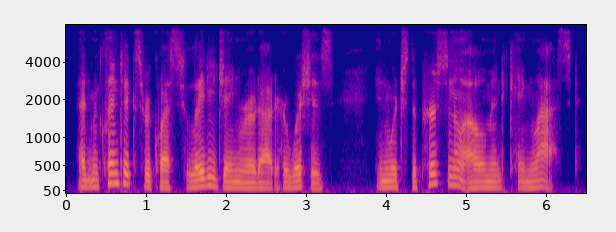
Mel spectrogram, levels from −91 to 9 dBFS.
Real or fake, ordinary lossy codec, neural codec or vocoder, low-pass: real; Opus, 16 kbps; none; 7.2 kHz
